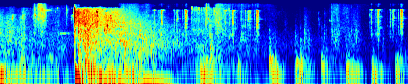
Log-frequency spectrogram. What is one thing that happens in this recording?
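A pickaxe smashes against a wall with loud crashing thuds.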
